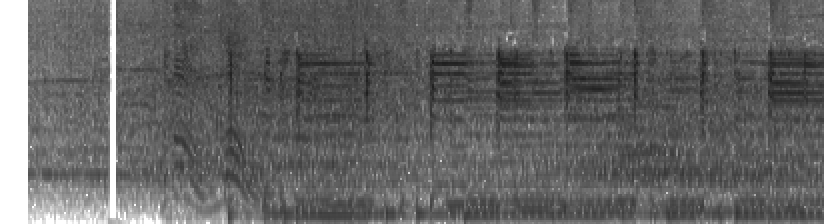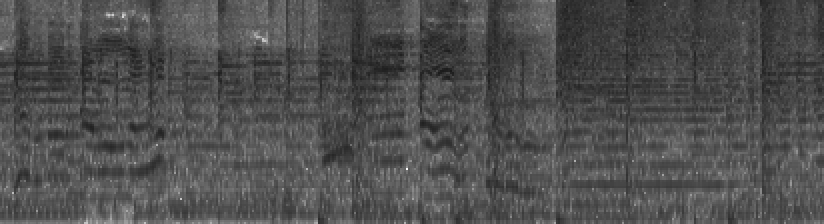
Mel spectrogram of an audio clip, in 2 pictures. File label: Live w Horns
